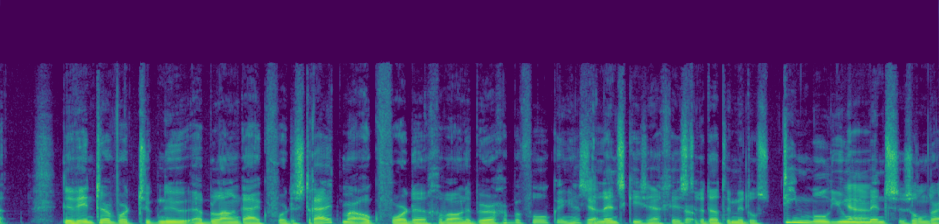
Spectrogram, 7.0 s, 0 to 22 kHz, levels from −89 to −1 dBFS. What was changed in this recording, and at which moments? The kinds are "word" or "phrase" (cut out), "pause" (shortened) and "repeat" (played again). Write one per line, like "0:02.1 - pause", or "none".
none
